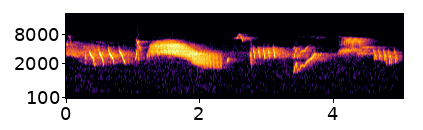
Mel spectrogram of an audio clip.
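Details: European greenfinch (Chloris chloris) gives quick twittering trills and a long, drawn-out nasal wheeze sliding downward, then more rapid chirping trills; no other sounds.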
